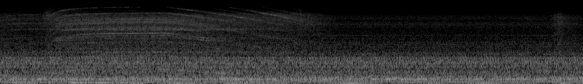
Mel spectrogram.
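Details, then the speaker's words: Newly delivered PM-950V variable-speed milling machine, just oiled: steady, even hum with a high whine sliding in pitch as the speed is varied, no knocks or rattles; runs smoothly. "So it sounds good and smooth. I oiled the only two places I could find."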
